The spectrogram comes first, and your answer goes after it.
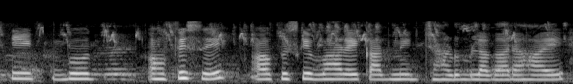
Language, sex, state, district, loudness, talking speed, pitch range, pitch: Hindi, female, Maharashtra, Aurangabad, -17 LUFS, 135 wpm, 225-255 Hz, 235 Hz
